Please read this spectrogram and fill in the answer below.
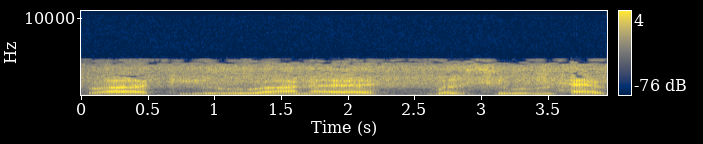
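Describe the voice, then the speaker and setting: An actor playing an ancient, contemptuous, hungry alien mind with a menacing, imperious delivery in a 1930s radio horror drama. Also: male voice, very deep voice, monotone, very slow, gravelly, exaggerated voice. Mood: imperious contempt. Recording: tinny, noisy 1930s radio recording.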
